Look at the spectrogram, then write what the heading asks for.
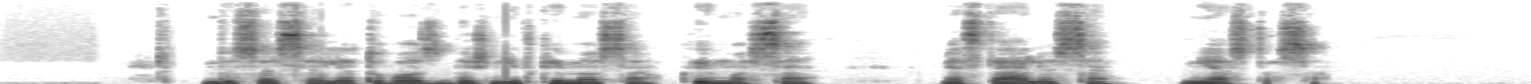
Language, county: Lithuanian, Vilnius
